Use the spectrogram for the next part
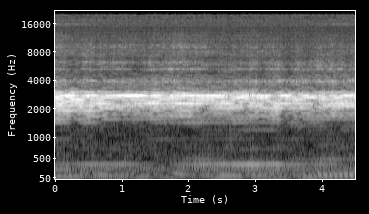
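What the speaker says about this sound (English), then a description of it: "the sound you hear is the fire alarm" A fire alarm blares continuously inside a flooded school, River Heights School, during the Red River flood: a loud, steady electronic buzzing tone with a low droning hum beneath, unbroken throughout.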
